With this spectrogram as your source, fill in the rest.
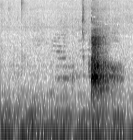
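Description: A young woman drinks from a bottle with gulping sounds.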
